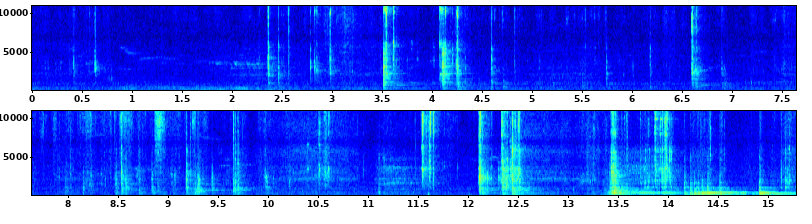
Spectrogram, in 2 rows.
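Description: Steel cassette sprockets and spacers of a Shimano XT 11-40 cassette clinking and tapping as they are slid onto a bicycle freehub body by hand. There are scattered sharp metallic clinks, which grow busier near the end with a brief metallic ringing.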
